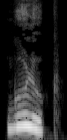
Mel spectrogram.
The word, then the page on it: ಗುಳುಕ್: guḷuk; kannada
